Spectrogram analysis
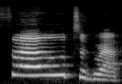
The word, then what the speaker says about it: photograph: I have is photograph photograph in that word I'm stressing the first syllable photograph has three syllables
